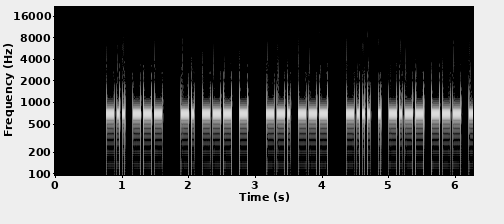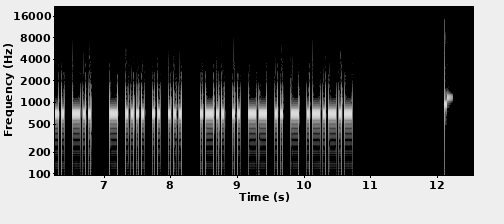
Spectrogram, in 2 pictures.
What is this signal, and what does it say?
Morse code, heard as a keyed tone, about 30 wpm, 700 Hz. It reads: DO NOT GO BEYOND THIS LIMIT.
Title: Sentences from Top 1500 Words 30wpm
